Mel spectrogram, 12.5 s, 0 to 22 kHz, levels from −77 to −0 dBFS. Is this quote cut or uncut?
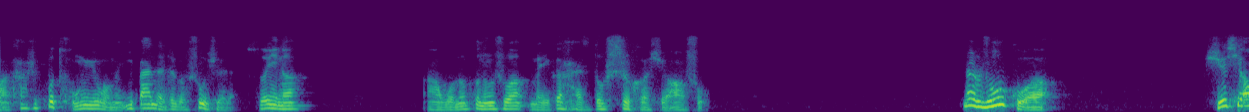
uncut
